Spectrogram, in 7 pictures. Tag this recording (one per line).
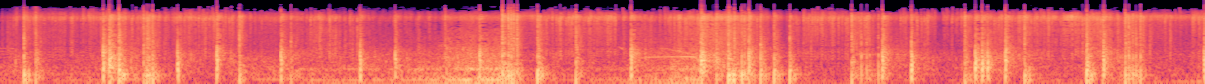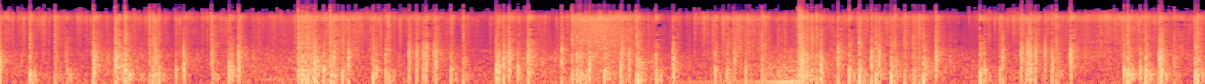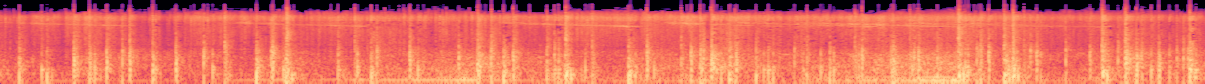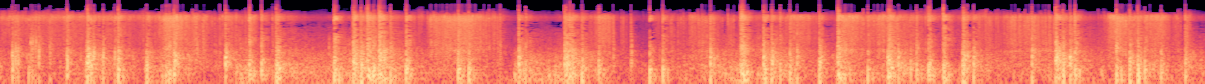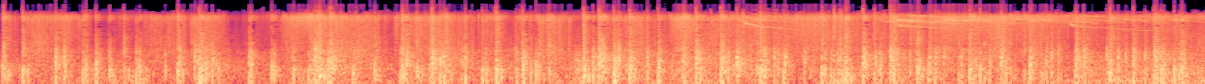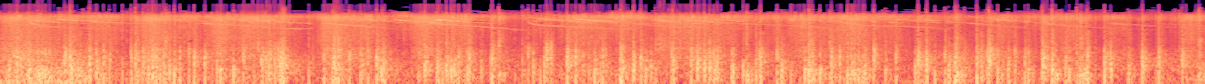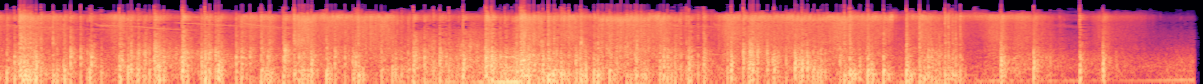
aerial-repeaters
explosions
shells
whizzlers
